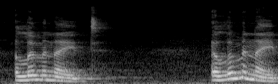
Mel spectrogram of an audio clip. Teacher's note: e lim e nate eliminate we have distressed the second syllable lim should be given more volume than the rest of the syllables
